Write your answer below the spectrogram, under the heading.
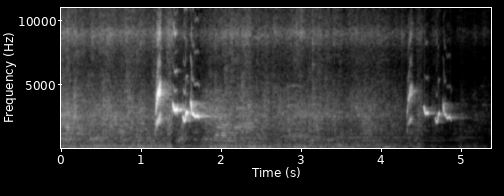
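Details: Sooty-headed bulbul singing vigorously. Two phrases about three seconds apart, each a sharp rising note and three quick warbled notes. The second phrase is quieter, and faint background hiss fades toward the end.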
